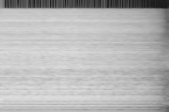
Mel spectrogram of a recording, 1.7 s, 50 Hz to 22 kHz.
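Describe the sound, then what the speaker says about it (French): An air compressor running at 97 decibels gives a loud, steady mechanical hum with a strong tonal drone, close by and alone, then fades and stops. "voilà par exemple le bruit d'un compresseur à 97 décibels"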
